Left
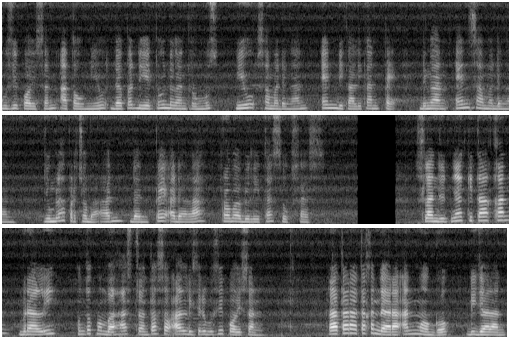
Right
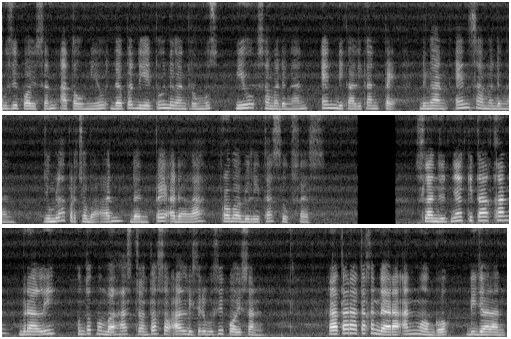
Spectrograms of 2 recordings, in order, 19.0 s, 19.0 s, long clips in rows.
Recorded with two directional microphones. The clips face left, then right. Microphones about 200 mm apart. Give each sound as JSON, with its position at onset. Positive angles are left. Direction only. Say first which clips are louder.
{"t": 0.0, "sound": "a woman's voice", "louder": "right 3 dB", "side_deg": -15}
{"t": 11.5, "sound": "a woman's voice", "louder": "right 2 dB", "side_deg": -20}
